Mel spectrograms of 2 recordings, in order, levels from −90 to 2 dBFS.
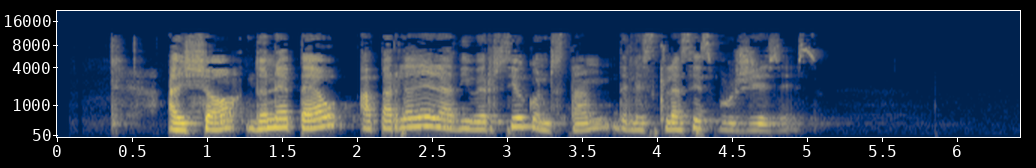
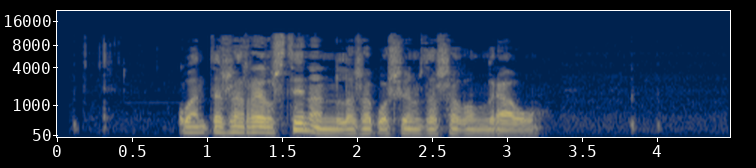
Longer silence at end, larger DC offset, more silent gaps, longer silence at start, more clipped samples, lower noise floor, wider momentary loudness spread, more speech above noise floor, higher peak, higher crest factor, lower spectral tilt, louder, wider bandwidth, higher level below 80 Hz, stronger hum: about the same, 1.4 s vs 1.3 s; neither; neither; second, 0.35 s vs 0.8 s; neither; first, -79 dBFS vs -68 dBFS; first, 16 LU vs 7 LU; first, 59 dB vs 38 dB; first, 0 dBFS vs -12 dBFS; about the same, 22 dB vs 20 dB; about the same, -4.5 dB/octave vs -4.5 dB/octave; first, -20 LUFS vs -30 LUFS; about the same, 11.5 kHz vs 11.5 kHz; about the same, -66 dBFS vs -64 dBFS; neither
